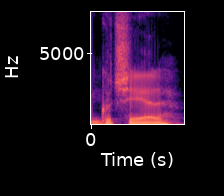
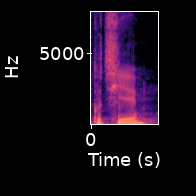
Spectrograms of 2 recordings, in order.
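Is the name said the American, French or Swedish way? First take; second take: Swedish; French. First: The name is said the Swedish way. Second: The name is said the French way.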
